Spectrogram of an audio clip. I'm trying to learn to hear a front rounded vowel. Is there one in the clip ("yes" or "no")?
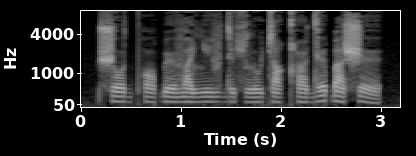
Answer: yes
